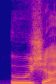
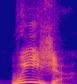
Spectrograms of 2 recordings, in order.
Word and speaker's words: Ouija: Like the French oui. Oh, and then ja. Or ja or ja? Like a German ja. Oui, ja.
